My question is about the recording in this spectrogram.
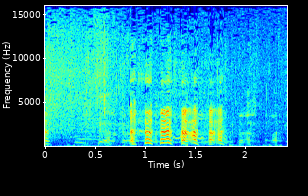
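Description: A burst of laughter: a string of about six quick pitched 'ha' pulses, starting about a second in and lasting about a second.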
